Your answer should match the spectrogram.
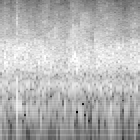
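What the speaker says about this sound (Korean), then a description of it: "귀하게 섬겨주신 귀한 찬양팀에서 한번 박수 한번 하겠습니다" A church congregation at a Wednesday worship service applauds the worship team, a soft, steady wash of clapping that stays quiet and distant throughout, with no one speaking.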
